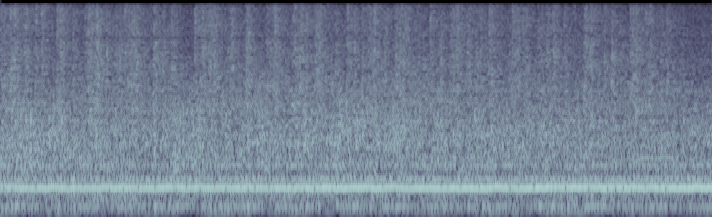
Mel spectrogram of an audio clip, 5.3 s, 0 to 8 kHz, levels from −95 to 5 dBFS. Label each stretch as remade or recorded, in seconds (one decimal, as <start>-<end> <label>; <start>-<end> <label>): 0.0-5.3 remade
